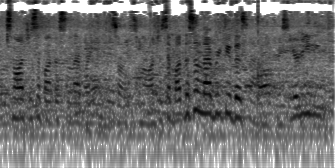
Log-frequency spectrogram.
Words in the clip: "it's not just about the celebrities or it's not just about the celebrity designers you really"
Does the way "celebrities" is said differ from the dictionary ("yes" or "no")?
yes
